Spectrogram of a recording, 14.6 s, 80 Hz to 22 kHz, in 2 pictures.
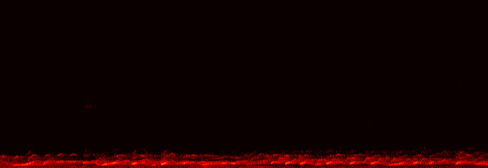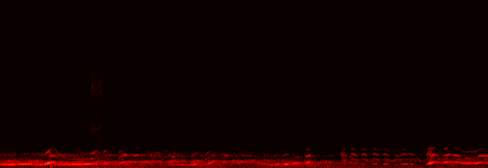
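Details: Wild coyotes howling down at a lake near a house on the evening of January 26, 2025: several overlapping wavering, sliding howls and quick yips blend into a continuous, rising-and-falling group chorus.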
